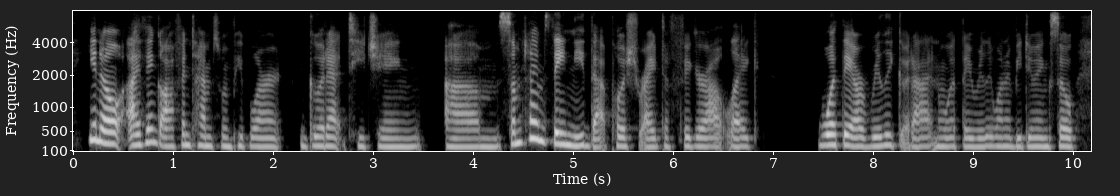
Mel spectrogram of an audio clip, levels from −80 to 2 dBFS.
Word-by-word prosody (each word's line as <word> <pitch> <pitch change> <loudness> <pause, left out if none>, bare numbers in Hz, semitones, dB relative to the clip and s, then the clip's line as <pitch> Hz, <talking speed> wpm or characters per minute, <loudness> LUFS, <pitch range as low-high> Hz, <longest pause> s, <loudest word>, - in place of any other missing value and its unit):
you 320 - +7
know, 245 -5 +7
I 215 - +5
think 270 +3 +1
oftentimes 195 0 -1
when 185 -2 -2
people 185 0 -5
aren't 180 -1 -2 0.2
good 195 0 -1
at 190 -2 -2
teaching, 180 -1 -4 0.2
um, 175 -1 -1
sometimes 275 - +4
they 240 -3 +7
need 200 -2 +2
that 170 -1 -2
push, 185 -2 -2
right, 175 +1 -2
to 185 - -7
figure 185 0 -3
out, 180 - -3
like, 180 0 -4 0.6
what 215 +1 +4
they 210 - +5
are 185 0 +2
really 190 +3 -1
good - - -7
at 185 +2 -3
and 185 0 -4
what 180 0 -6
they 180 -1 -2
really 180 +2 -3
wanna 185 0 -4
be 180 0 -3
doing. 180 0 -2
So, 180 0 -1
185 Hz, 210 wpm, -23 LUFS, 180-200 Hz, 0.6 s, you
